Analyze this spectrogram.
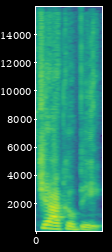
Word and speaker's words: Jacobi: It's Jacoby.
